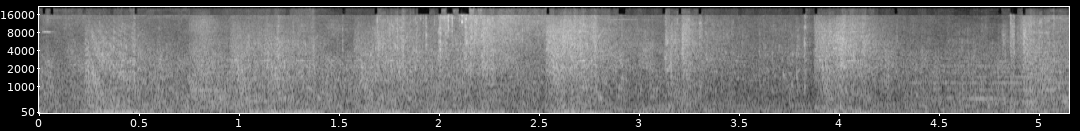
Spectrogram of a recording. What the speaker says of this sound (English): They tossed a grenade over there.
